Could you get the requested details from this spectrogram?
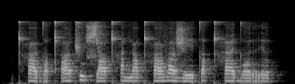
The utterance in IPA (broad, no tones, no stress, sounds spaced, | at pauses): qʰ ə˞ d̪ ɔ qʼ ɑ ʈ͡ʂ u ɕ ɑ qʰ ə n̪ ə˞ qʰ ə˞ v ɑ ʐ e t̪ ə qʰ i d̪ ɔ r ə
